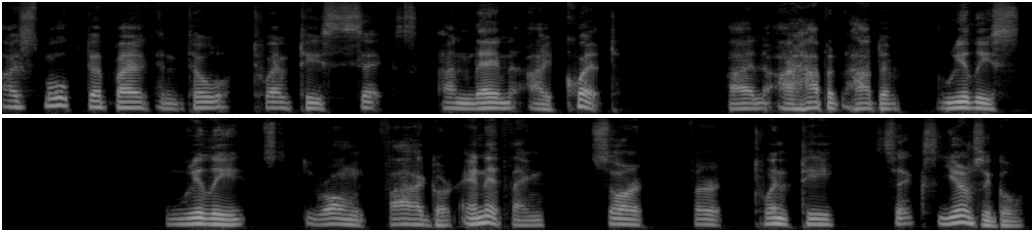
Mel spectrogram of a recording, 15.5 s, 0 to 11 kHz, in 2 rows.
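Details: Aphasia after a haemorrhagic stroke at age 49 in a male businessman, about four years earlier, following four years of rehabilitation; speech impairment persists and remains inconsistent.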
